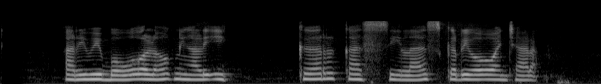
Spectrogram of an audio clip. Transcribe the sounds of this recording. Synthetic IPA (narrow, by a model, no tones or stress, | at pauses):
ʔaɾiwibɔwɔːlɔɦɔk̚niŋaliː | kərkasilaskərdiwɔwaɲt͡ʃaɾa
